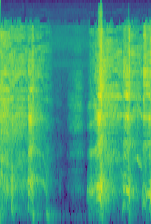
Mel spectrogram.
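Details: Several rough coughs and throat clearing around a brief pause, loose and phlegmy in quality; a wet, productive cough.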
